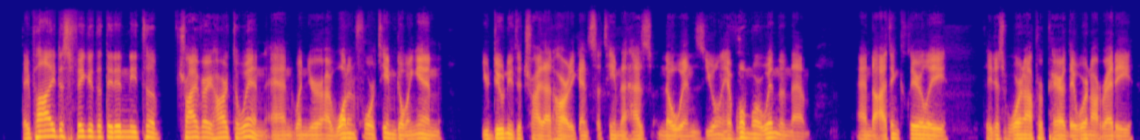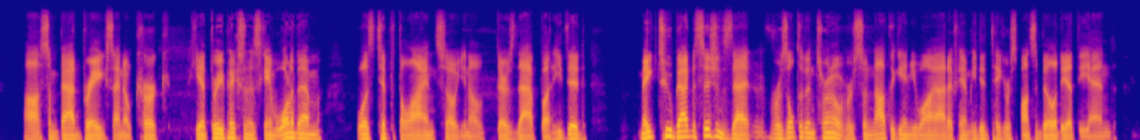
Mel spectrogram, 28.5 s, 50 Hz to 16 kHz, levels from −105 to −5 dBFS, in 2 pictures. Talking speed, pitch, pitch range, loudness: 240 wpm, 95 Hz, 90-115 Hz, -25 LUFS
